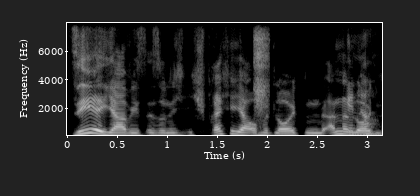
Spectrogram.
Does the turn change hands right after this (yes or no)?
no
